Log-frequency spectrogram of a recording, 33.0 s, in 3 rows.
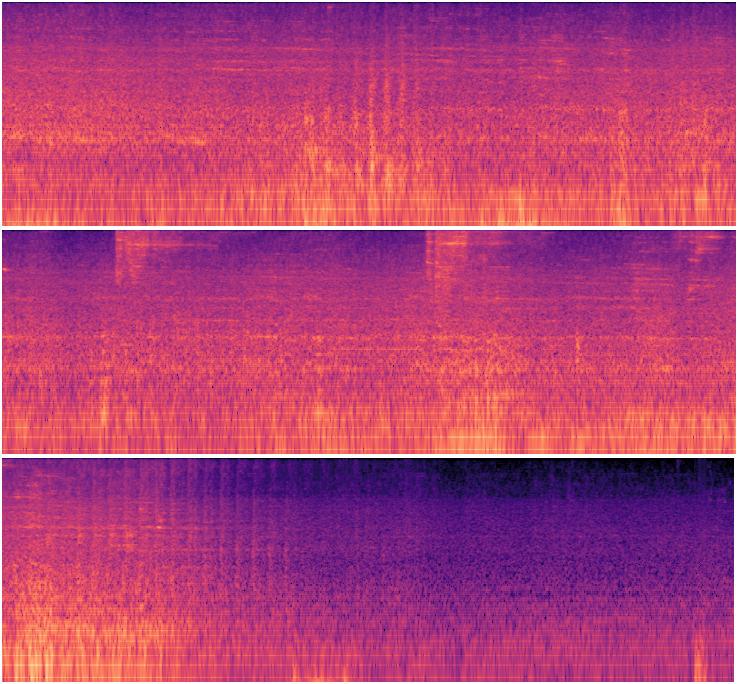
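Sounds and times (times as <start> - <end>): low train rumble: 0.0 - 33.0
train wheels squealing: 2.8 - 9.5, 12.7 - 16.7, 17.4 - 19.4, 20.4 - 26.2.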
